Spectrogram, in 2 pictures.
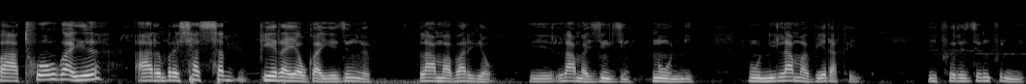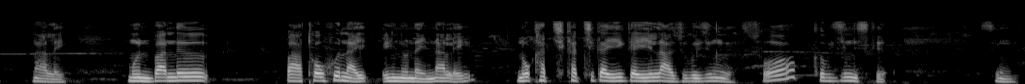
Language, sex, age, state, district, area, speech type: Bodo, female, 60+, Assam, Baksa, urban, spontaneous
